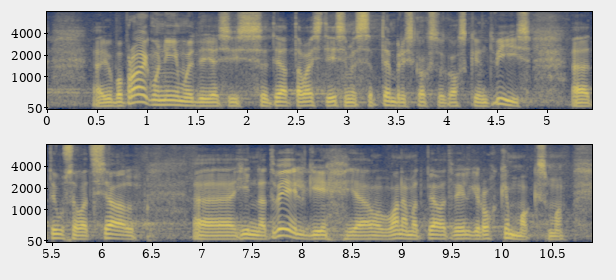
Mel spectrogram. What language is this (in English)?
Estonian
